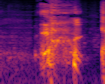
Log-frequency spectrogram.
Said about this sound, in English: Each time I cough, my right side kind of is sore.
